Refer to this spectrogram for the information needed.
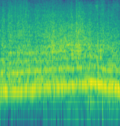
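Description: Steady, loud engine roar of three race cars battling through turn two of a race track, a sustained tonal drone that dips slightly in pitch near the end as the cars sweep past without any speech.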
